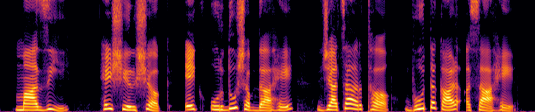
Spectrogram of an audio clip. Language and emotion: Marathi, neutral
